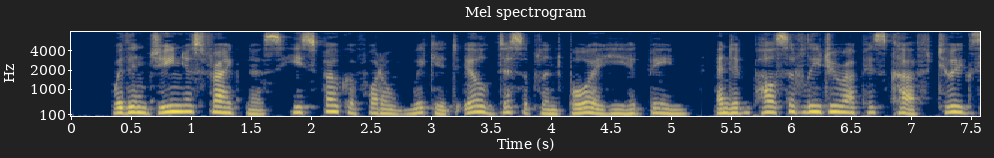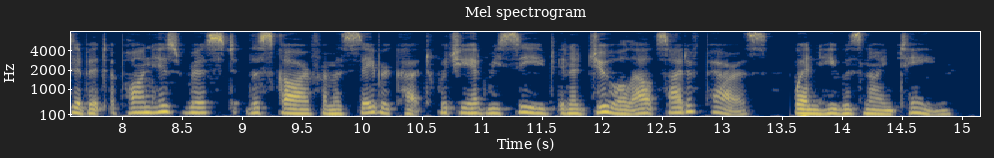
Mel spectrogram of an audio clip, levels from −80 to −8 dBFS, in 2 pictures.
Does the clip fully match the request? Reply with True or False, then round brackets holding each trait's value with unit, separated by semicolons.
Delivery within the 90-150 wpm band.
False (180 wpm)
